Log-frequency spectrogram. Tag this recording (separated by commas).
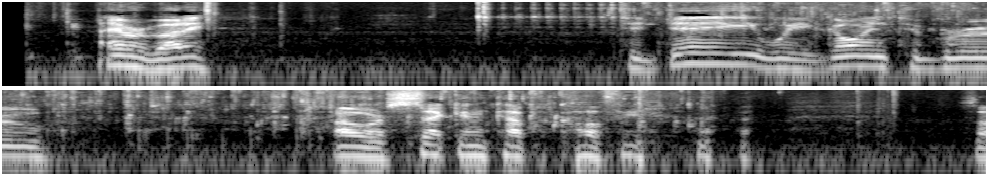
Speech, Liquid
